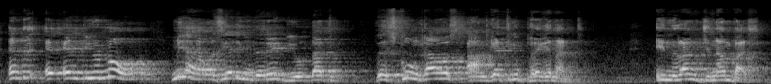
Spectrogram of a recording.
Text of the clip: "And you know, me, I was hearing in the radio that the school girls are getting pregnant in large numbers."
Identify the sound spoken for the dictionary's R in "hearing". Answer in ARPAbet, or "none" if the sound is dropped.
none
